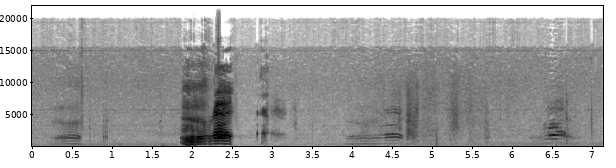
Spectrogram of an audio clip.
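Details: Female pet cat named Skittle in heat, calling indoors: a few short warbling cries with stacked harmonics, one loud wavering yowl near the start, then softer rising-falling mews spaced a couple of seconds apart, with a steady low hum behind.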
